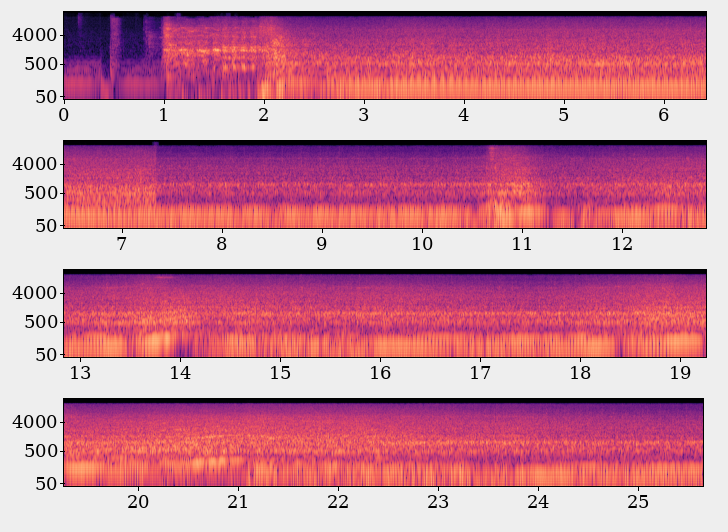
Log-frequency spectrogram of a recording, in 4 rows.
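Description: A Corvette Z06 engine cranks and fires up loudly, settles into a deep idle, then revs up and down several times with rising and falling sweeps, close and powerful throughout.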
